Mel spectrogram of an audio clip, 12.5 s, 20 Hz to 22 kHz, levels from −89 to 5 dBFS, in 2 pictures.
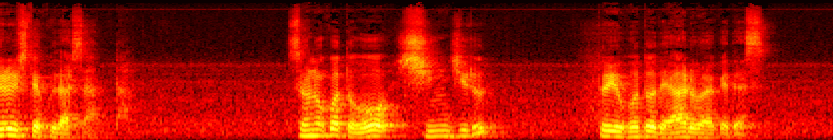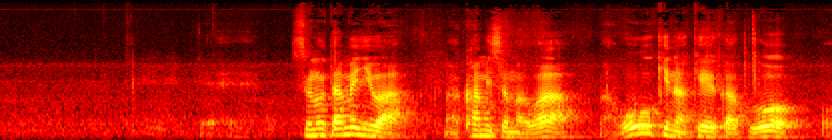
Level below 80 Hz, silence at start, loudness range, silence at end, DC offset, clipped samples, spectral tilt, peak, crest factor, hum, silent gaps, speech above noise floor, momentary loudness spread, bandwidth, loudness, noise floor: -66 dBFS; 0 s; 7 LU; 0 s; under 0.1%; under 0.1%; -5 dB/octave; 0 dBFS; 20 dB; none; none; 29 dB; 17 LU; 19 kHz; -18 LUFS; -47 dBFS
